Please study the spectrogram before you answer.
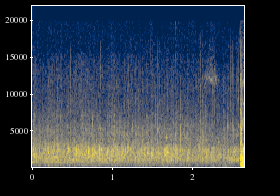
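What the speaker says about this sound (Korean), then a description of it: "박수 세게 치라고요" A brief burst of applause from a church congregation during a Wednesday worship service, a wash of clapping hands at moderate volume ending with a sharp louder clap.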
